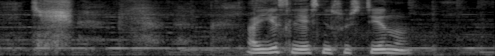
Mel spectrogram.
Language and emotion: Russian, neutral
